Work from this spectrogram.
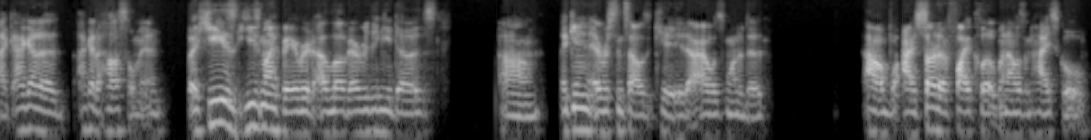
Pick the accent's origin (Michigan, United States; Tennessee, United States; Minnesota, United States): Tennessee, United States; I'm from Tennessee myself originally, so I can kind of identify with the backwoods of stories like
